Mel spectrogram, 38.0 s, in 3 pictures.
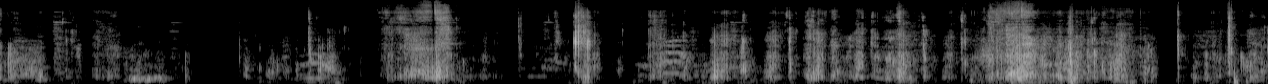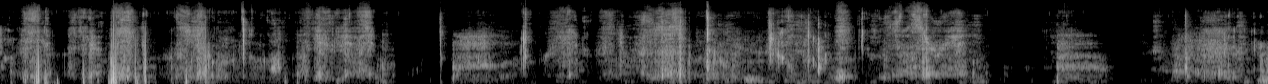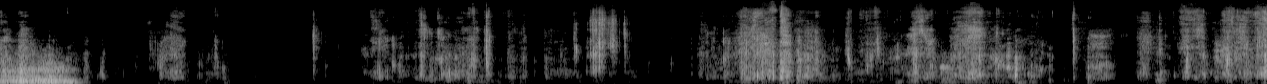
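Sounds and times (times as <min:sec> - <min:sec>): man chewing food: 0:07.1 - 0:22.5, 0:28.5 - 0:31.7, 0:32.4 - 0:38.0.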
